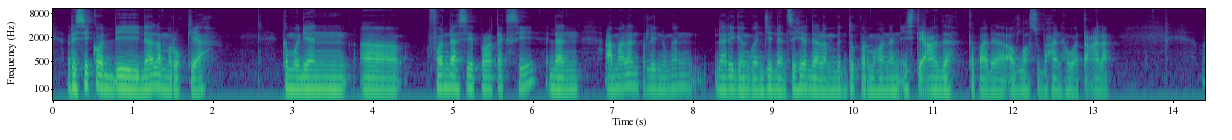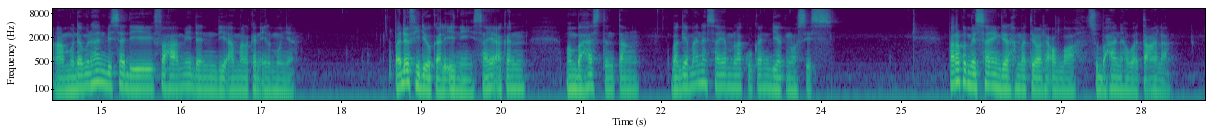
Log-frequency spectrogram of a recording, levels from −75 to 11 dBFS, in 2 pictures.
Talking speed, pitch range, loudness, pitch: 110 wpm, 95-110 Hz, -20 LUFS, 100 Hz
